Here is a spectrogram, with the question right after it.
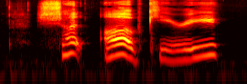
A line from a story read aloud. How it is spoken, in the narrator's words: Katsuki groaned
